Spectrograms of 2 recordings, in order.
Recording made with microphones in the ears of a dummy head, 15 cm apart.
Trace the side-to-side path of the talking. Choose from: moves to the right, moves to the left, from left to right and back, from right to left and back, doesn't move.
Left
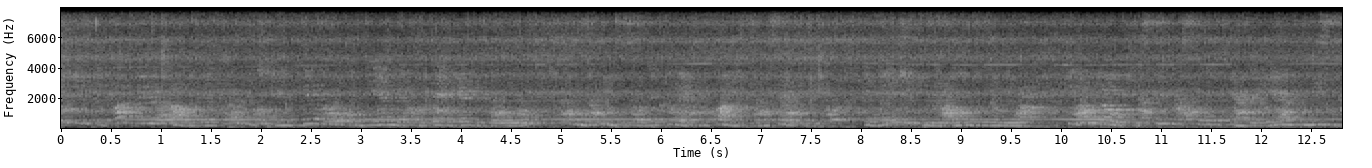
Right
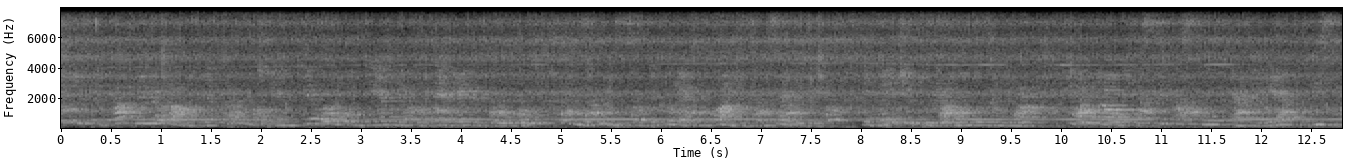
from left to right and back.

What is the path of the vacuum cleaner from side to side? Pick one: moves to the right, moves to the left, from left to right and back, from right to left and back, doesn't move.
moves to the right.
